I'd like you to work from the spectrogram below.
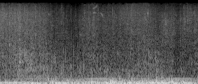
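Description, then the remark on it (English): A loud, continuous deep rumble of crumbling earth and stone as the forest floor gives way into tunnels below, thick with low booming noise and a gritty hiss, holding steady for about two seconds without any voices. “And with a crash, in a hail of crumbling earth and stone, she finds herself in free fall.”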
